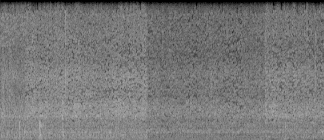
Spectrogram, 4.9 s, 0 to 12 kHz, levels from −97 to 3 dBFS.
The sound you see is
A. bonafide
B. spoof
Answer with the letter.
A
